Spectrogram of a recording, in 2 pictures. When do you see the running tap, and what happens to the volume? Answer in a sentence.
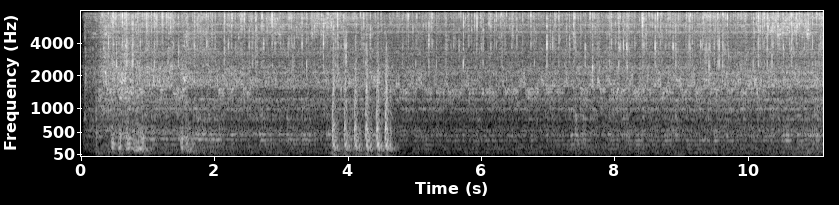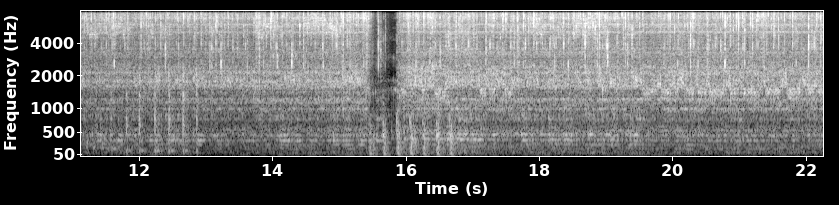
The running tap can be heard from 0.0 to 22.2 s, getting louder.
